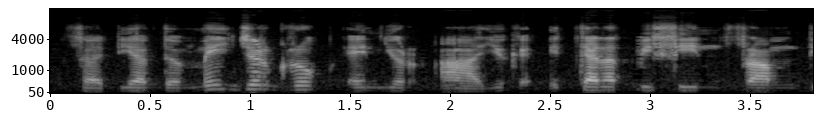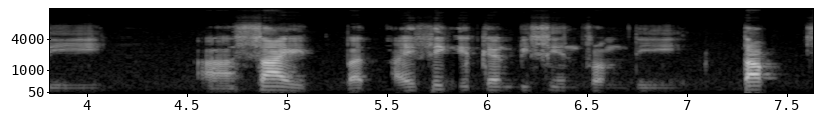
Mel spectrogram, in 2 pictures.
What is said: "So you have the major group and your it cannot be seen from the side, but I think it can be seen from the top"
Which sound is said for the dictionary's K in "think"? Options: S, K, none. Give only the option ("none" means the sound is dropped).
K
